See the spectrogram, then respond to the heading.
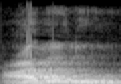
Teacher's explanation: با ساکن پہ قلقلہ ہے، با کو ہلا کر ادا کریں گے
